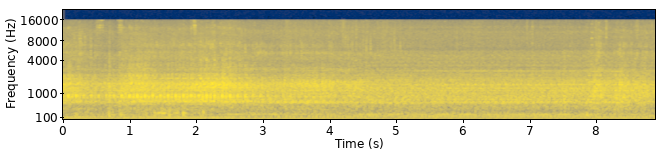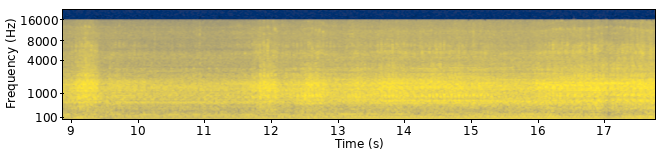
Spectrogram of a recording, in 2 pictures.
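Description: Tyres crunch over dirt and gravel.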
